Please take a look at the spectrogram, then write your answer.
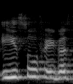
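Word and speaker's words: oesophagus: आपसे क्वेश्चन पूछेगा ग्रास नली, ये ओ जो लिख रहा है ना, ये इसमें साइलेंट है, तो ईसोफेगस ही बोलते हैं इसको। तो ईसोफेगस की लंबाई बताइए, तो आपको बताना है 25 सेंटीमीटर, 25 सेंटीमीटर।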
